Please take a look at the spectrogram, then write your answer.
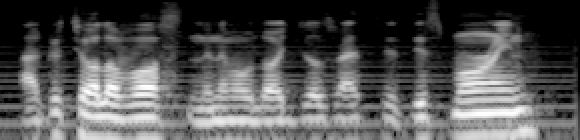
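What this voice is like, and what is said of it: Heavy Nigerian accent. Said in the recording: “I just came back from Nigeria now, from Africa. So my accent might be pretty heavy a little bit.”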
